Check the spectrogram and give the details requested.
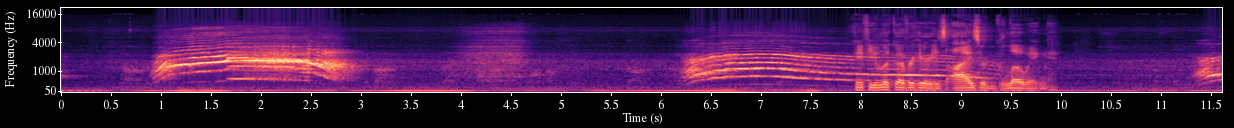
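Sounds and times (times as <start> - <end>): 
cat caterwauling under a coffee table in a house: 0.9 - 3.1, 6.1 - 9.8, 11.3 - 11.6
speech: 7.9 - 10.1.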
